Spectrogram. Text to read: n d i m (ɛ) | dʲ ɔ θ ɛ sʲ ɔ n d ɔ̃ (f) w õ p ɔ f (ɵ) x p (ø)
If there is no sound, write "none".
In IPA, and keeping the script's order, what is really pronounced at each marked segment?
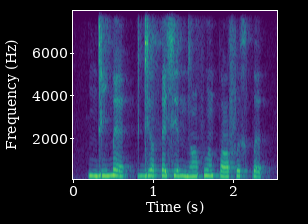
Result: ɛ, f, ɵ, ə

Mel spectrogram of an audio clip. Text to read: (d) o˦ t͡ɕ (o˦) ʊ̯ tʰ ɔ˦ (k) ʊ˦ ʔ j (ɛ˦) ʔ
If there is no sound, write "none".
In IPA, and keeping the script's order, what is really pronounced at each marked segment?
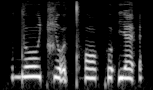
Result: d, o̰˦˨, k, ɛ˦

